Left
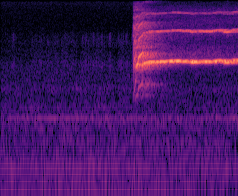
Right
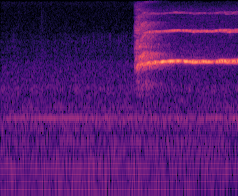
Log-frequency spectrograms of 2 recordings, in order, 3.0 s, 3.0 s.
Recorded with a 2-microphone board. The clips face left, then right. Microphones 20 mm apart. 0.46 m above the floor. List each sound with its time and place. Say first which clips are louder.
1.6 s a scream: left 2 dB; 70° left (ahead or behind), 4.5 m; by 3.0 s 75° left (ahead or behind), 5.5 m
